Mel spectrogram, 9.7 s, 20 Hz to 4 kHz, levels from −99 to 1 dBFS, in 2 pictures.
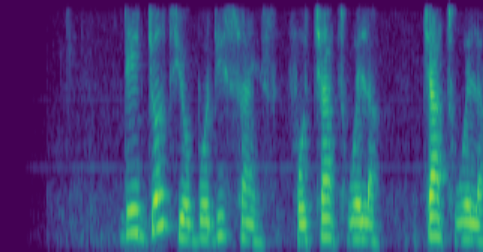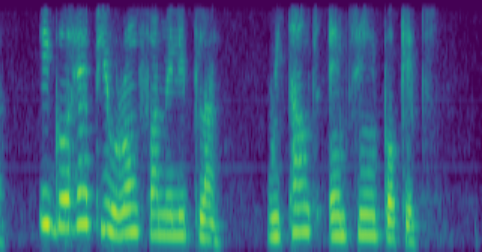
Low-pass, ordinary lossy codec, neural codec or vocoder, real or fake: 3.6 kHz; none; none; real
